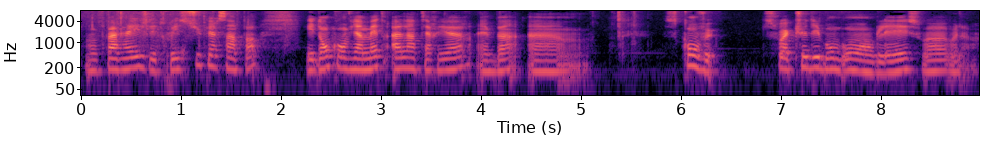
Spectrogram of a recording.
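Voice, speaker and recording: Chatty woman with gravelly voice. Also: fairly low pitch, fairly even intonation, measured pace. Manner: chatty, showing items one by one with many fillers. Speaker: scrapbooking haul vlogger. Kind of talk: casual haul video commentary.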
